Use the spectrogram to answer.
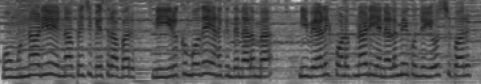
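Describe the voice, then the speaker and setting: A woman's voice: very high voice, steady tone, quick pace, faint music behind. A woman voicing a scheming older mother-in-law in a cartoon, nagging and fake-weepy. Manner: scolding, then fake-weepy.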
